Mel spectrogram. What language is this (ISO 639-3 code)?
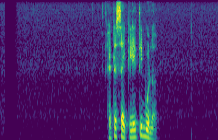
sin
